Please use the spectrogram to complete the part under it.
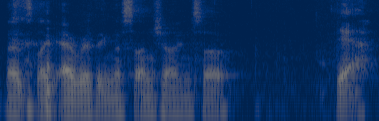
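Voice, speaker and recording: A man's voice: sits low, little pitch movement, moderate pace, vocal fry, mellow, breathy edge. A young man from Scotland, a guest artist in a tattoo shop, chatting casually in a loose, rambling way full of fillers and swearing. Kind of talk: casual chat.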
